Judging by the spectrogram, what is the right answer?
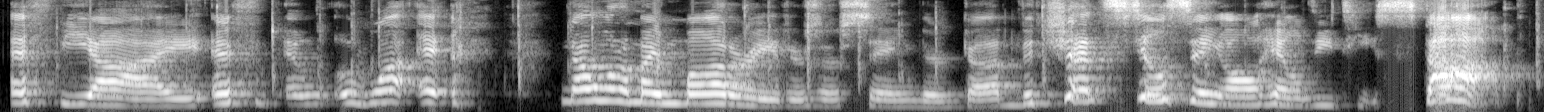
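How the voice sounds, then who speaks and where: A woman's voice: on the high side, animated, measured pace. A woman giving casual live game stream commentary, informal and sweary, jokingly pleading with viewers. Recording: clearly noisy home stream, keyboard clicks.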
